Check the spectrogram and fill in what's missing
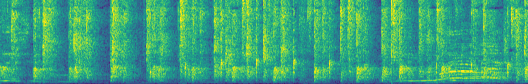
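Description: A church congregation at a Pentecostal worship service claps in a rhythmic run of sharp bursts, loud and close, with voices calling out over the applause throughout.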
